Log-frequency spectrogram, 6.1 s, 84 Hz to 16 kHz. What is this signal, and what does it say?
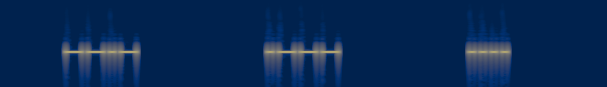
Morse code, heard as a keyed tone, about 22 wpm, spaced as for 6 wpm, 700 Hz. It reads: QJH
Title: USA Call Signs - 5 Characters - 8x Character Spacing - 22wpm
